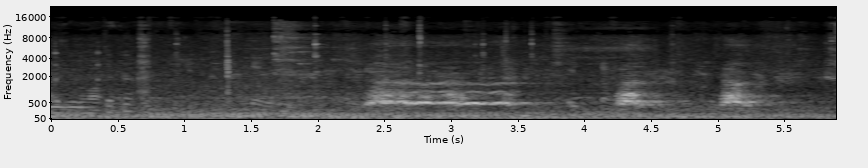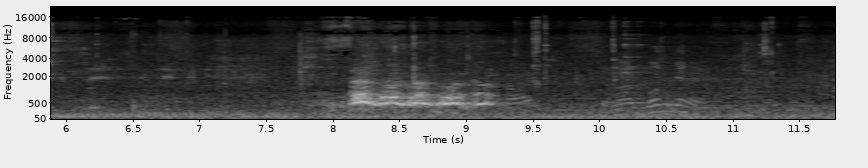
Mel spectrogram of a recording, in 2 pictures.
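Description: Chopsticks and a spoon clink against a bowl.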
